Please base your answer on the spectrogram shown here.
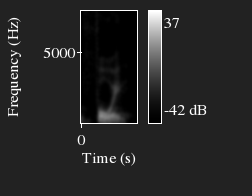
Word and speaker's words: Fowey: The former hailed from Plymouth, the latter from Foy, or, as we spell it nowadays, Fowey.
